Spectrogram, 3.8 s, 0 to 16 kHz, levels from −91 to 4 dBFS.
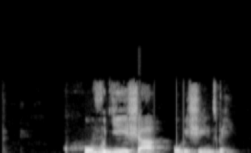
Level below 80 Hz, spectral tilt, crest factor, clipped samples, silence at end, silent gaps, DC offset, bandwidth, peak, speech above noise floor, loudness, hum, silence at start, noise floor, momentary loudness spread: -56 dBFS; -5.5 dB/octave; 16 dB; under 0.1%; 0.35 s; none; under 0.1%; 7.8 kHz; 0 dBFS; 69 dB; -15 LUFS; none; 1.25 s; -83 dBFS; 11 LU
